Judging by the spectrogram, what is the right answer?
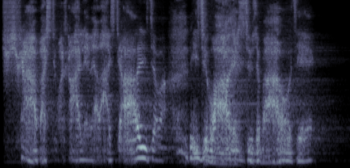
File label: Creepy Whisper - Raw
